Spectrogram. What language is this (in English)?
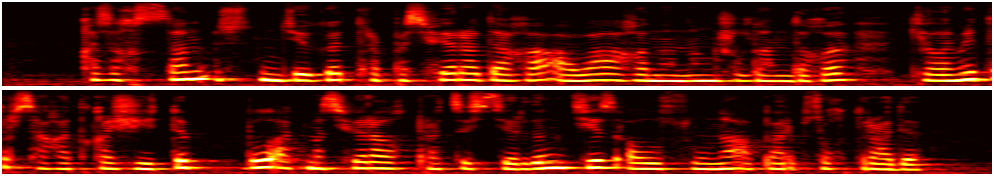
Kazakh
